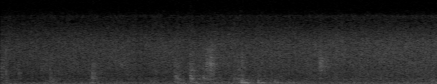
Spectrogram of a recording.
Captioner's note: door closes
